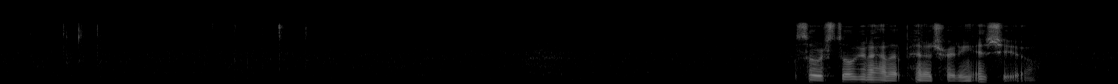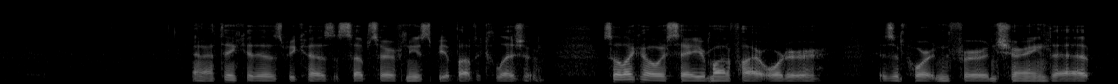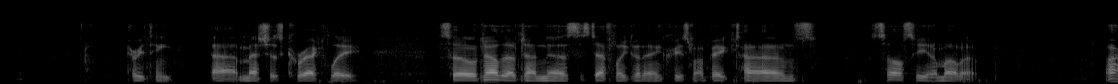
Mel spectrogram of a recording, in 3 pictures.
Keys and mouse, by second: 0.4 Tab, 1.0 a, 9.8 Escape, 13.0-22.4 drag, 22.4 a, 33.3 Escape.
